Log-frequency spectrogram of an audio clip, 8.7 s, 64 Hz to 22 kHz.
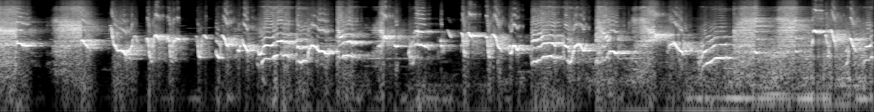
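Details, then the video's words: Samyong singing in the morning, a continuous rapid chatter of varied whistled notes with sliding rising and falling phrases, dense and energetic throughout, with faint low hum underneath. "SAMNYONG GACOR Menggemaskan DI PAGI HARI SANGAT MENGGILA MELEGENDA 1001 KICAUAN"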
